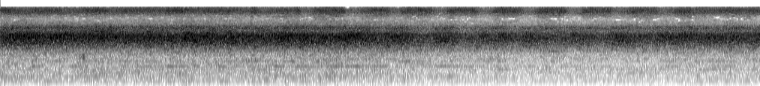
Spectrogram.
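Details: Continuous cicada song on a summer forest trail in Seoul, Korea: a loud, even, high hiss that swells slightly in places, over a faint low steady hum.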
